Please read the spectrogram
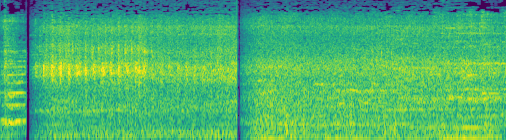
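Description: Busy street noise: traffic rumble with people's voices mixed in, broken twice by sudden edit cuts, about a third of a second in and halfway through.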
